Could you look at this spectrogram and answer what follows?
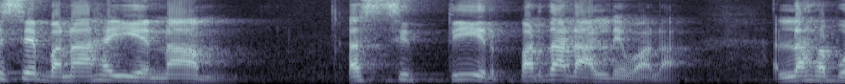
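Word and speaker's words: الستير: مشہور جو نطق ہے، علماء اس لفظ کو جو پڑھتے ہیں وہ ہے الستیر، الستیر، یہ ہے صحیح نطق۔ یا بعض علماء نے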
